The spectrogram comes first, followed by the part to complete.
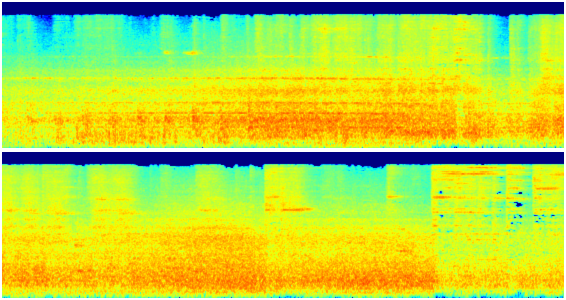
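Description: Container freight train running through a station behind a diesel locomotive. The sound builds over the first few seconds as the train nears, then holds as a steady rumble and rattle of wagon wheels on the rails, with a thin squeal from the wheels.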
